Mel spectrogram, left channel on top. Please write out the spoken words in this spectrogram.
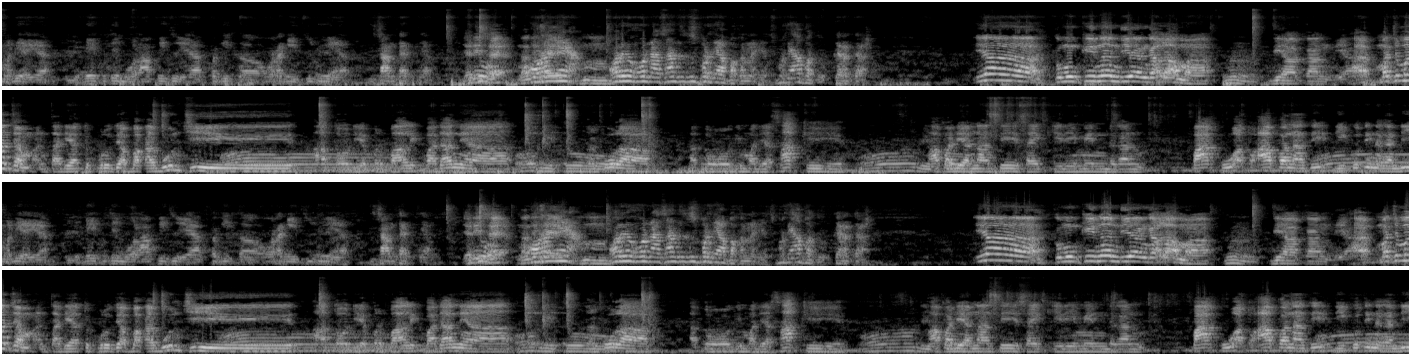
dia ya. Iya. Dia ikutin bola api itu ya, pergi ke orang itu juga ya, disantet ya. Jadi Itu nanti orangnya, saya- orang yang kena santet itu seperti apa kenanya? Seperti apa tuh kira-kira? Ya, kemungkinan dia nggak lama dia akan ya macam-macam, entah dia tuh perutnya bakal buncit Oh. atau dia berbalik badannya Oh gitu. terkurap atau gimana dia sakit. Oh gitu. Apa dia nanti saya kirimin dengan paku atau apa nanti diikuti dengan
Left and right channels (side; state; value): both; normal; correlation 0.48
